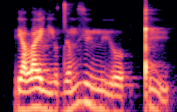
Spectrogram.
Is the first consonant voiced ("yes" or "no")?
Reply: yes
